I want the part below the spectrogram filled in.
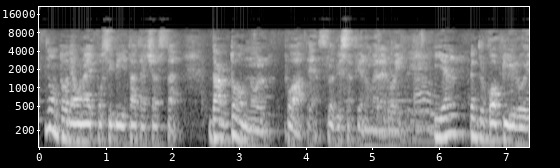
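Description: A man preaching an Easter sermon as pastor, building to emphatic high peaks and slowing on key phrases. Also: dark tone, reverberant, poor audio.

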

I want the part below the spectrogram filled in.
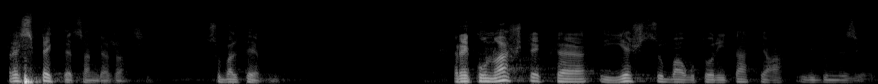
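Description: Male preacher, sermon delivery, warm dark tone, emphatic and exhorting, long hall reverb. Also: medium pitch, highs cut off. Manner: emphatic, rising to stern exhortation.

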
